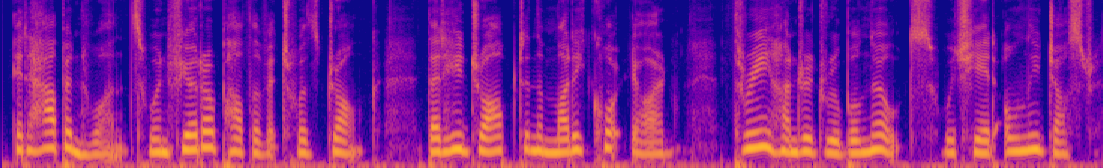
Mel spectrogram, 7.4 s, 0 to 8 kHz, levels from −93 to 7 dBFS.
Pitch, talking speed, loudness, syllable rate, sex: 195 Hz, 205 wpm, -18 LUFS, 6.0 syllables/s, female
